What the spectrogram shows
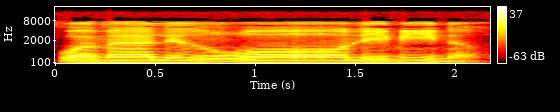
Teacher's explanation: مالف مدہ ہے اور ظا کے اوپر کھڑی زبر، دونوں کو ایک ایک الف کی مقدار کے برابر کھینچ کر پڑھیں گے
